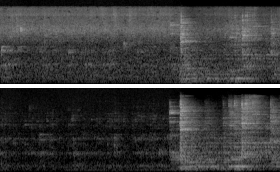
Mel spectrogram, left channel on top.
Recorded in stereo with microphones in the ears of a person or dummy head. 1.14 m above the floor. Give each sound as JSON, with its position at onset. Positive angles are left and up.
{"t": 1.7, "sound": "a dropped coin", "side_deg": -55, "distance_m": 2.0}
